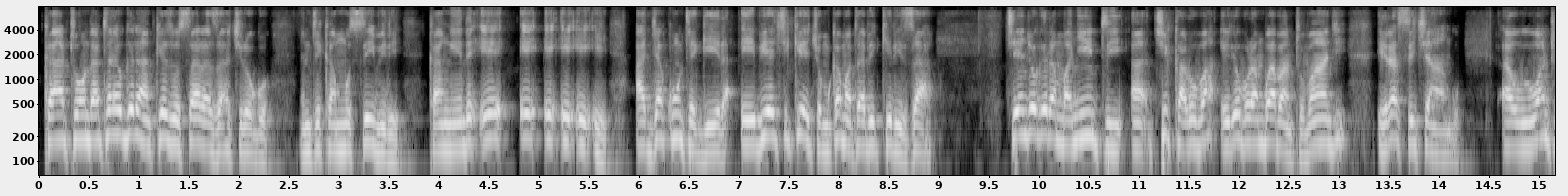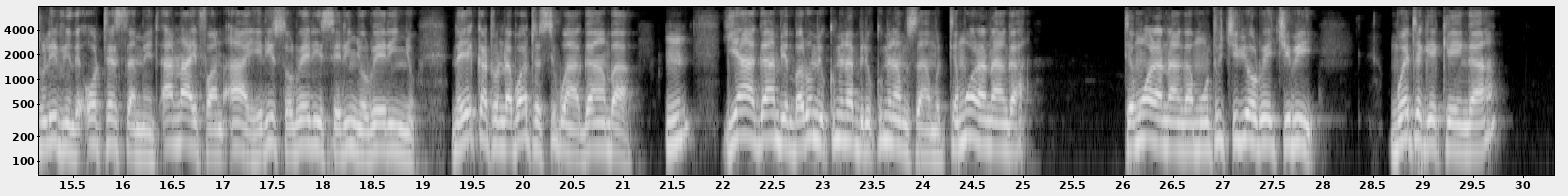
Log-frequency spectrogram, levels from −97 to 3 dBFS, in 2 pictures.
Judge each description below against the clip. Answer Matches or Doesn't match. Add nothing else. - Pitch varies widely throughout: Doesn't match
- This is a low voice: Doesn't match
